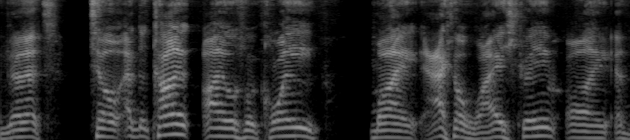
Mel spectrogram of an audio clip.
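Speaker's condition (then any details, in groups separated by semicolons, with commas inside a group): Cerebral palsy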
